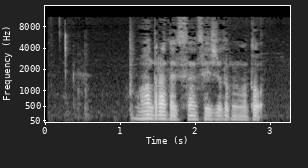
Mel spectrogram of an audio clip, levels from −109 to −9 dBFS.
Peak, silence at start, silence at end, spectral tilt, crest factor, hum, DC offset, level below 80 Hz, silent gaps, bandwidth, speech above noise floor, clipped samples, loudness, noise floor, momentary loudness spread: -6 dBFS; 0.25 s; 0.35 s; -4.5 dB/octave; 24 dB; none; under 0.1%; -60 dBFS; none; 11.5 kHz; 40 dB; under 0.1%; -28 LUFS; -67 dBFS; 17 LU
